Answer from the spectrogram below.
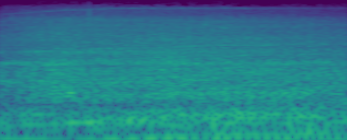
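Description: Heavy truck engines rumble steadily and loudly, a dense low drone of a formation of trucks moving off together toward a bridge on-ramp, with broad road noise filling the background and no voices.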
